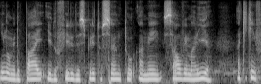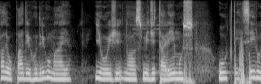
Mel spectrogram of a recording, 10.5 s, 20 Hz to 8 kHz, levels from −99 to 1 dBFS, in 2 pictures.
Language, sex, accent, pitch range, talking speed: Portuguese, male, Brazilian, 130-160 Hz, 160 wpm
